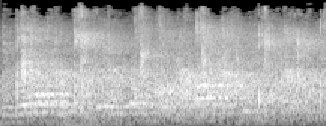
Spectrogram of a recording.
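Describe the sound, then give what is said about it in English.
An audience claps in praise at a church service, a dense, steady clatter of many hands lasting a couple of seconds. “Let's give a clap of praise to the Lord.”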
